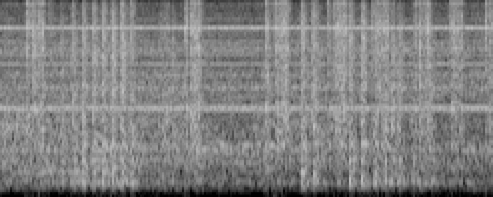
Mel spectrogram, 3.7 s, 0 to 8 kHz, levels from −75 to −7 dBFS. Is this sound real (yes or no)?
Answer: no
